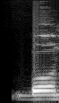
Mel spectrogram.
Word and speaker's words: বন: বন আসলে হবে বোন।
